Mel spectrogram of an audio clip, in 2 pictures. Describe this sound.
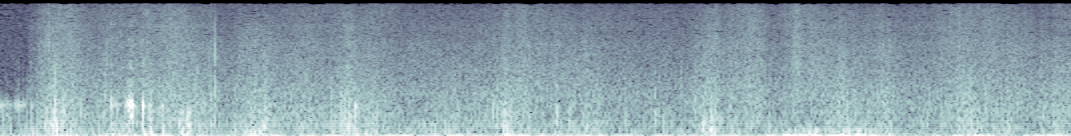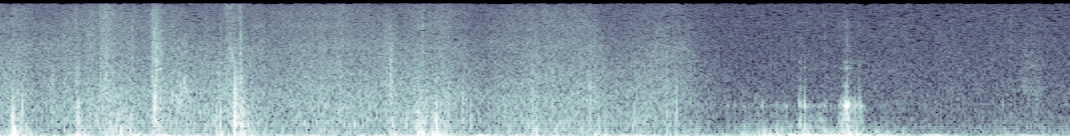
Recorded with Rode VideomicNTG. Raw sound so you can edit as you please. Me moving sheets on a bed to mimic the sound they make ... when one moves during his sleep or jumps out of bed.
bed, sheets, sheet, moving-sheets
